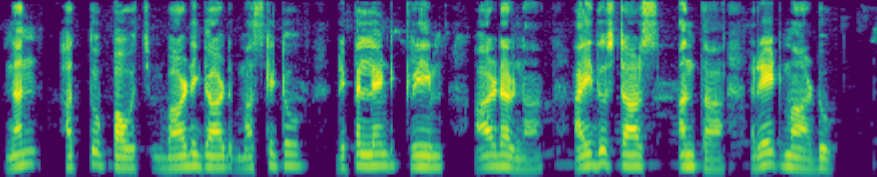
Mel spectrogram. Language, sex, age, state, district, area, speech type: Kannada, male, 18-30, Karnataka, Chitradurga, rural, read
